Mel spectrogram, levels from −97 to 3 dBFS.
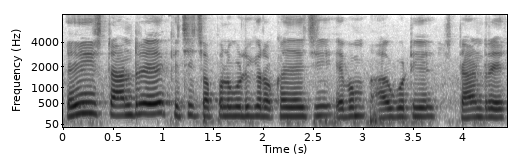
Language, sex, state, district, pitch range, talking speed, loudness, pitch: Odia, male, Odisha, Malkangiri, 190-215 Hz, 190 wpm, -14 LUFS, 200 Hz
